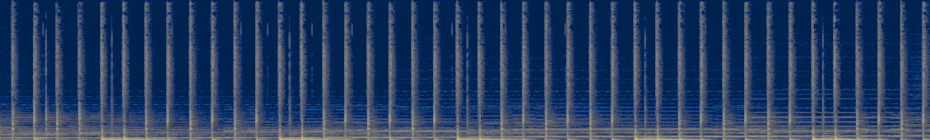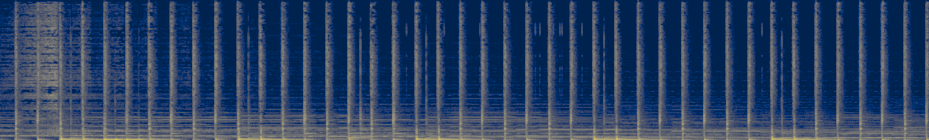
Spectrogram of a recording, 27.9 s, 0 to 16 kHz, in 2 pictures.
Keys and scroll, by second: 7.7 Escape, 13.8 Escape.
